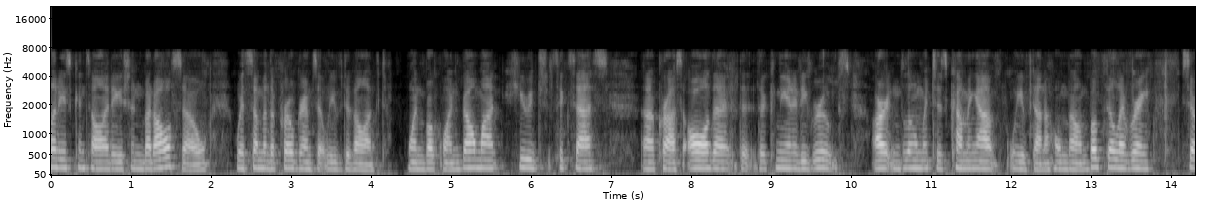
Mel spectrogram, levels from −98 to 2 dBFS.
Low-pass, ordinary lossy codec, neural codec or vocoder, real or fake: 7.2 kHz; MP3, 64 kbps; codec, 16 kHz, 4.8 kbps, FACodec; fake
